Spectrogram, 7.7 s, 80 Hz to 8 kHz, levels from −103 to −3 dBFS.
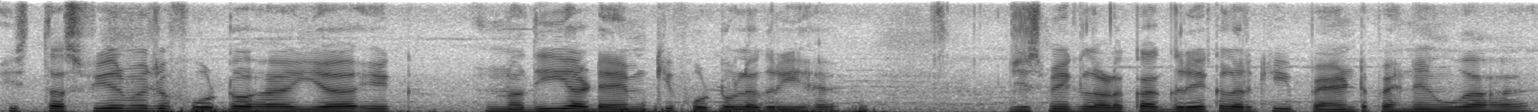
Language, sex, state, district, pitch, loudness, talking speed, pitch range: Hindi, male, Chhattisgarh, Raipur, 155 Hz, -15 LUFS, 205 wpm, 150-165 Hz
